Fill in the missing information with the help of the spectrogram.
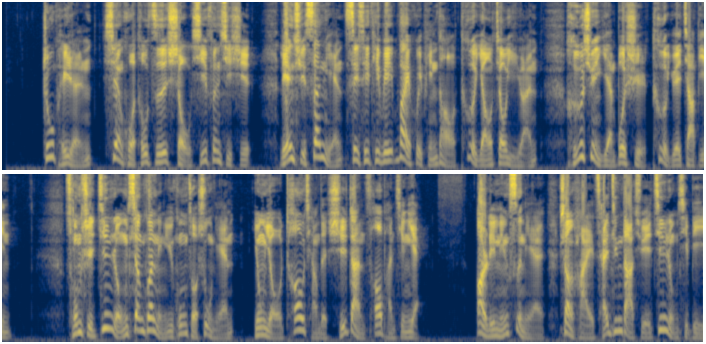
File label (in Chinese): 男 专题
